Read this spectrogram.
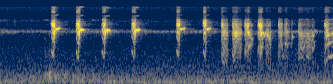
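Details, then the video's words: Red siskin singing, classic lively song with a clear voice for songbird training: sharp high chips about every quarter second that speed up into a denser, rattling twitter near the end. "burung red siskin klasik gacor suara jernih masteran burung kecil variasi roll tembak"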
